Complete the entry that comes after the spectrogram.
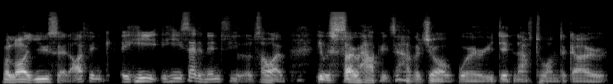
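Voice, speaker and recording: A British man co-hosting a podcast, chatting casually and enthusiastically about television, quick to laugh. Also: sits low, no room sound. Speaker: podcast co-host. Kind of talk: casual TV rewatch chat.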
